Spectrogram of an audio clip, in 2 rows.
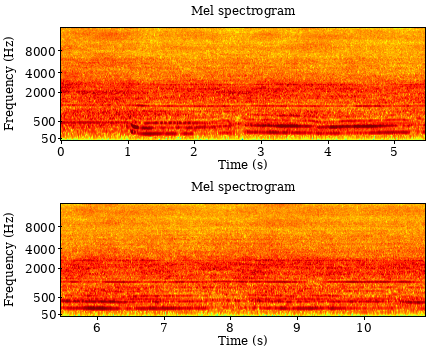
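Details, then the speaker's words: Bissell PowerGlide Platinum 3545-2 upright vacuum: steady roar with a wavering whiny tone sliding up and down in pitch over the normal motor sound, most noticeable on wind-down; cause of the whine unclear. "Yeah, that weird, like, whiny, wordy sound that it makes is really bizarre. I don't know why it does that. Like, it has the normal Bissell sound, but then it also has that wah noise."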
